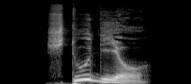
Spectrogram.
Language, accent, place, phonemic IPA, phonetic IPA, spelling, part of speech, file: German, Germany, Berlin, /ˈʃtuːdio(ː)/, [ˈʃtuːdi̯o], Studio, noun, De-Studio.ogg
- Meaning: studio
